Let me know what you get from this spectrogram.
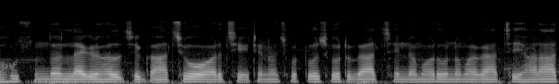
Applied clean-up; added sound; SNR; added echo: none; none; none; none.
